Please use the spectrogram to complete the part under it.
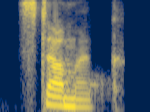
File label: "stomach", Indian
